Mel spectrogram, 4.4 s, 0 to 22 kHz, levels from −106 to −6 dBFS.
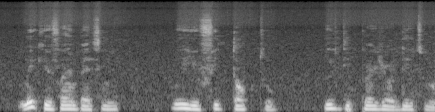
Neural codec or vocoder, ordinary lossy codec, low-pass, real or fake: none; none; none; real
